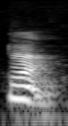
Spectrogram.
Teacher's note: उसके बाद आ जाता है लुंठित, आप इनको बोल के देख सकते हैं, आपको पता लग जाएगा। लुंठित, जीवा की नोक बेलन की तरह लपेट खाकर तालु का स्पर्श करती है और जीवा की नोक वर्ष पर बार बार ठोकर मारती है, तो ये क्या है, र।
